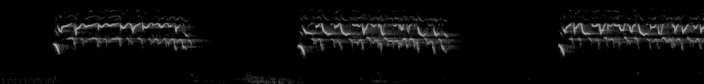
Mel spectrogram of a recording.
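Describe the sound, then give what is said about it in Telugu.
A bird-shaped clay whistle filled with water gives three high, warbling bursts of rapid bird-like trills. Each lasts over a second, separated by brief quiet gaps, and sounds alone. “Bowl full of water, బర్డ్ని నేను వాటర్లో పెడుతున్నా. నా same bird, same clay with water, see what happens.”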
